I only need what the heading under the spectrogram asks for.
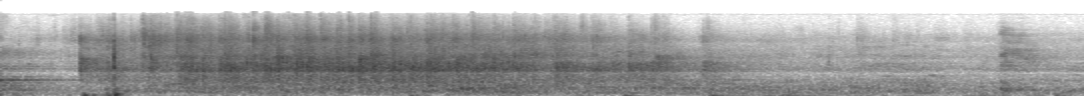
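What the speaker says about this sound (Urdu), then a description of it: "آپ کی تالیوں میں استقبال کیجیے جناب شاہد خیالوی" An audience at a poetry gathering in Riyadh applauds to welcome a poet to the stage, a steady wash of clapping that swells, then slowly fades with a few coughs and murmurs.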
